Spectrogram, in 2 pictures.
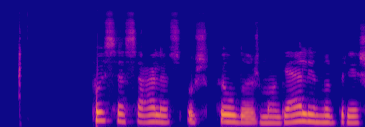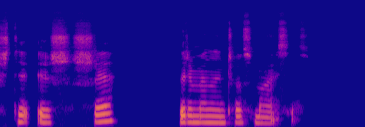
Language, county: Lithuanian, Utena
